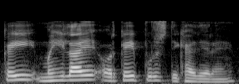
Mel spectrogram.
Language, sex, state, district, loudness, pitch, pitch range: Hindi, male, West Bengal, Alipurduar, -17 LUFS, 185 Hz, 150-200 Hz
